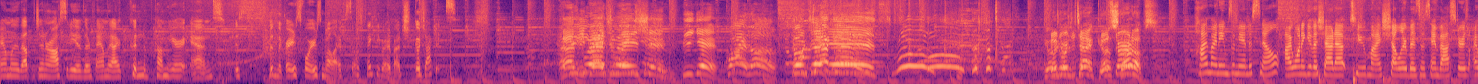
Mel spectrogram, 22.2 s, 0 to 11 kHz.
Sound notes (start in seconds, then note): 10.5 non-english speech; 11.8 cheering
